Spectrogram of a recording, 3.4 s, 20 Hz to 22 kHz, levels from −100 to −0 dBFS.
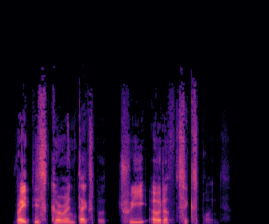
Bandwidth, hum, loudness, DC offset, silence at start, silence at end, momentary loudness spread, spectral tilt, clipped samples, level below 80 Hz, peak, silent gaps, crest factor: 15 kHz; none; -33 LUFS; under 0.1%; 0.2 s; 0.9 s; 15 LU; -2.5 dB/octave; under 0.1%; -78 dBFS; -10 dBFS; none; 26 dB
